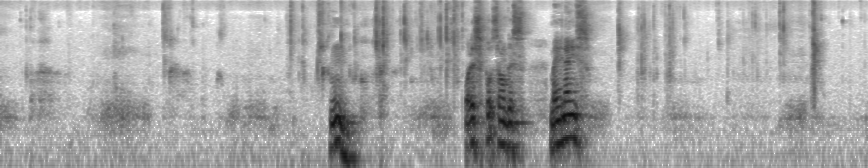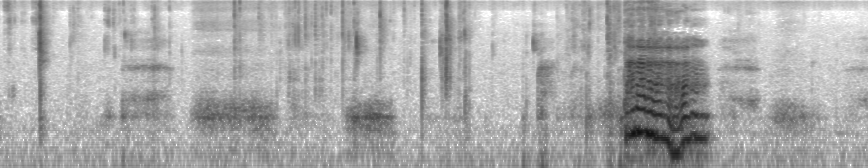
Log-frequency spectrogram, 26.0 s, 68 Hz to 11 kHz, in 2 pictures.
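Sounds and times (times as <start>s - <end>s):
plastic sachet tearing and crinkling: 4.2s - 7.5s, 9.2s - 15.5s, 16.4s - 20.5s, 21.4s - 23.0s.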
